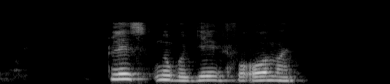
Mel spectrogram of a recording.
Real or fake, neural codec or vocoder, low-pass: fake; codec, 16 kHz, 2 kbps, FunCodec, trained on Chinese and English, 25 frames a second; 7.2 kHz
